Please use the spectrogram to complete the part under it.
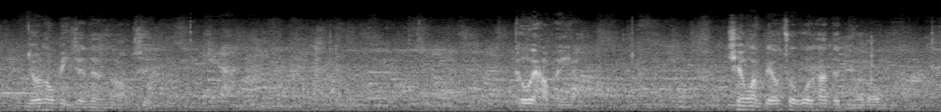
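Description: A middle-aged man talks casually close to the microphone.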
